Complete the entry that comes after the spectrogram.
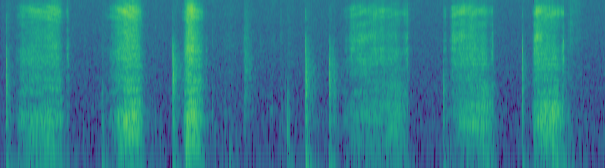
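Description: A hand draws with chalk on a large flat black chalkboard in a light wood frame lying on a table. The chalk scratches across the board in a series of raspy strokes with bright, gritty scraping, broken by short sharp taps and pauses between marks.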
